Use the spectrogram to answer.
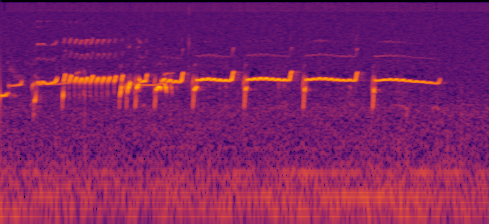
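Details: At the nest during breeding changeover, a male Eurasian curlew responds as his mate appears: a quick stuttering run of notes, then four long, clear whistles, each ending in an upward flick, about a second apart.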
